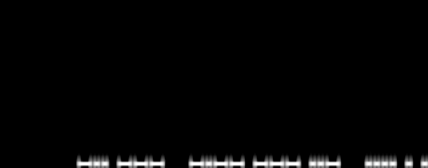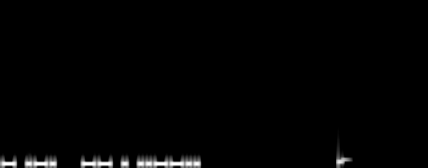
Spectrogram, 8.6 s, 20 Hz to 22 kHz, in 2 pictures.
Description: Morse code, heard as a keyed tone, about 30 wpm, 700 Hz. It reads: DO YOU HEAR ME?
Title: Sentences from Top 300 Words 30wpm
